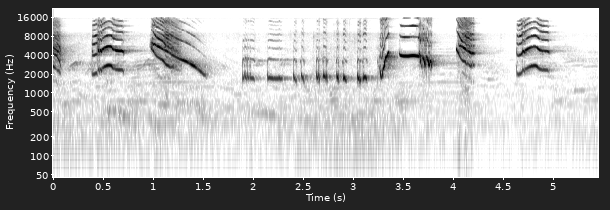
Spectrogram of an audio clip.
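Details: Lure song of an Oriental magpie-robin, poci type, in ngeplong style to prompt other birds to sing their repertoire: varied rising and falling whistles, a buzzy stuttering run of short notes, then a piercing whistle and sweeping slurred phrases.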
